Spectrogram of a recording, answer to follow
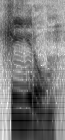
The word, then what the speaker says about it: PROM: The second one इज पी रोम, pronounce as प्रोम.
